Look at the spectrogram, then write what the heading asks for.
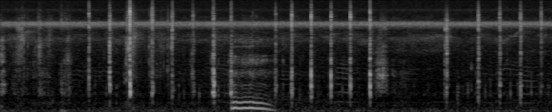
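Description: Close-up wet smacking and chewing of someone eating duck eggs: a quick series of sharp mouth clicks, with a short falling "mmm" of enjoyment about three seconds in.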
